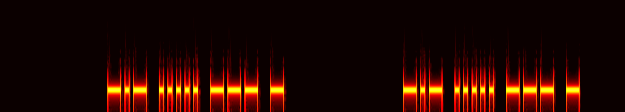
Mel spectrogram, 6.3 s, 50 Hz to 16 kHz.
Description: Morse code, heard as a keyed tone, about 28 wpm, 700 Hz. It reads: K5OT K5OT
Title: Easy Call Signs Repeated 2x - 28wpm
